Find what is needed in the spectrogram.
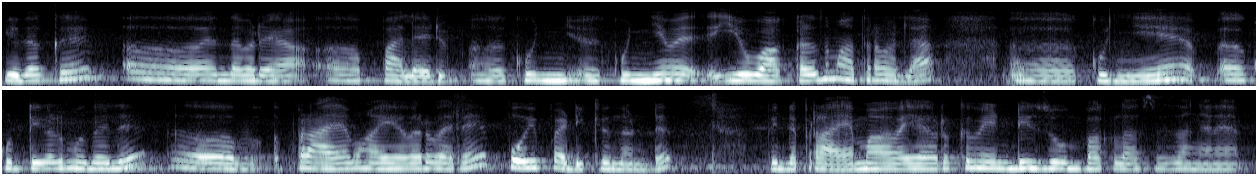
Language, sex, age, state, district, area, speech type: Malayalam, female, 18-30, Kerala, Thrissur, urban, spontaneous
